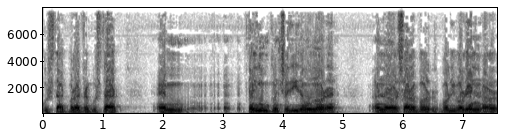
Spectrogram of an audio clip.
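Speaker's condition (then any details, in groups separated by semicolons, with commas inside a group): Parkinson's disease; brain stops making dopamine affecting psychomotor function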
